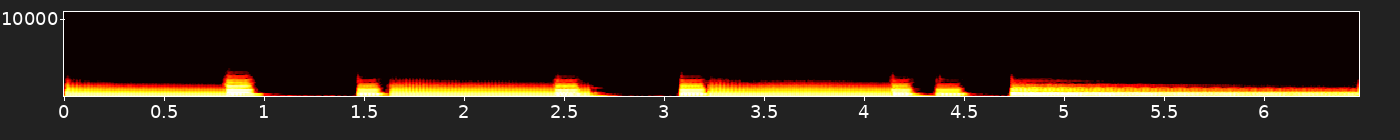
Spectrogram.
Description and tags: rhodes loop 3
Rhodes loop @ ~74BPM recorded direct into Focusrite interface.
electroacoustic, 74bpm, electric-piano, keyboard, rhodes, vintage, loop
